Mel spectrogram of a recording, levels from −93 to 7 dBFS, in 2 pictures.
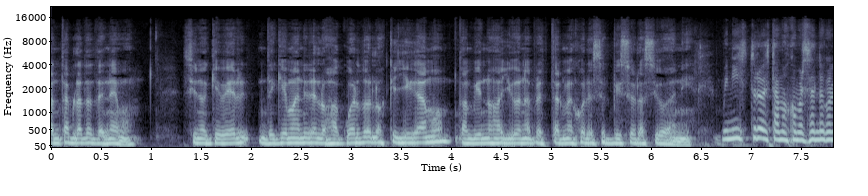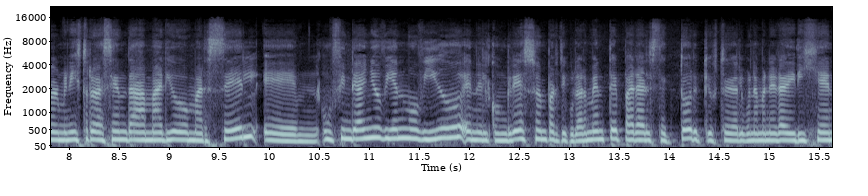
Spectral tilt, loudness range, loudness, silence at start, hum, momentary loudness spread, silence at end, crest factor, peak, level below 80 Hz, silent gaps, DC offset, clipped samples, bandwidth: -6.5 dB/octave; 1 LU; -19 LUFS; 0 s; none; 4 LU; 0 s; 10 dB; -8 dBFS; -44 dBFS; none; under 0.1%; under 0.1%; 14.5 kHz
